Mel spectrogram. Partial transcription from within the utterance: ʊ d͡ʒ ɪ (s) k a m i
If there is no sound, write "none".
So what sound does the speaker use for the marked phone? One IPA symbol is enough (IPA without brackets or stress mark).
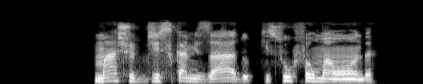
s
